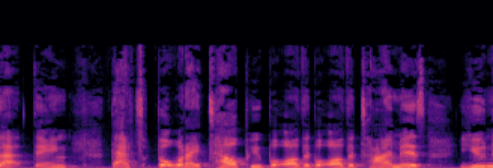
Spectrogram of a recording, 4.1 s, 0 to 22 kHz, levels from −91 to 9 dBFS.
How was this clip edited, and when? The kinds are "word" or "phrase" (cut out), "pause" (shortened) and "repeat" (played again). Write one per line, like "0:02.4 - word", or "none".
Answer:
0:01.2 - word
0:02.6 - repeat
